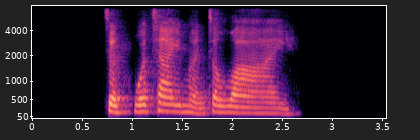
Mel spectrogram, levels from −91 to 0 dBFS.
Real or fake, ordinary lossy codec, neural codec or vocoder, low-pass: fake; none; codec, 16 kHz, 1.1 kbps, Voila-Tokenizer; 7.2 kHz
